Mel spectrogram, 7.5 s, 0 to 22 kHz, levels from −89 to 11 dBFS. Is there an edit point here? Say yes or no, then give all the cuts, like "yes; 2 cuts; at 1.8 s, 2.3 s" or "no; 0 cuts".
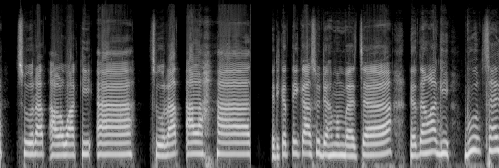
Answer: yes; 1 cut; at 3.9 s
